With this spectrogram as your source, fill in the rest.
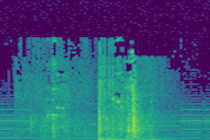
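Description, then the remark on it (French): A door swings shut with a single solid thunk, preceded by a faint scraping movement and followed by a short fading rattle. No one speaks. “Et pire que ça, durant cette plaie de l'obscurité, les Égyptiens entendaient de drôles de bruits, des portes qui s'ouvraient et qui se refermaient.”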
